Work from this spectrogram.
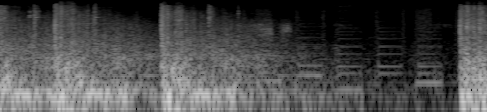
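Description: Gunfire from the battle-royale game PUBG Mobile on the Miramar desert map: dense, loud bursts of automatic shots in rapid succession, broken by short gaps, with no talking.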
